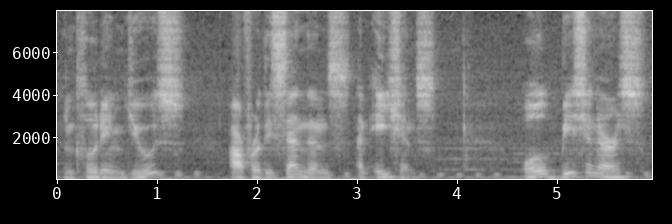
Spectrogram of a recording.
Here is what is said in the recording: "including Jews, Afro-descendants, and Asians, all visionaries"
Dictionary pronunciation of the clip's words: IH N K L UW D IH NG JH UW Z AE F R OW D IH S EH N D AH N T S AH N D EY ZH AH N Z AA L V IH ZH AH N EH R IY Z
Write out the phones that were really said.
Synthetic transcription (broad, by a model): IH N K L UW D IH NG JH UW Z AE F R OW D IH S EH N D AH N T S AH N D EY SH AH N S AA L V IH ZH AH N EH R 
